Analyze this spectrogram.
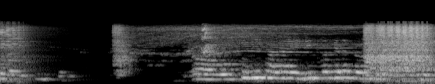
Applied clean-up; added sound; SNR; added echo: classical method WPE with log-MMSE.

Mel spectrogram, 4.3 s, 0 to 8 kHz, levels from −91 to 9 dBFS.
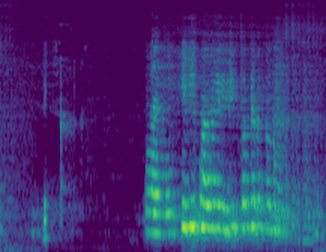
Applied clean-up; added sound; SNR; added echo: neural mask model DeepFilterNet 3.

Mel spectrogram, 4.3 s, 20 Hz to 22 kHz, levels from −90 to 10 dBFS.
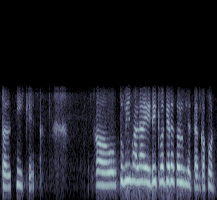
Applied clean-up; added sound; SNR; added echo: none; none; none; none.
